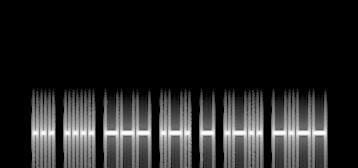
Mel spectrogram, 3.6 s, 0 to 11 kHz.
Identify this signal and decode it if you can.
Morse code, heard as a keyed tone, about 28 wpm, 700 Hz. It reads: SHORTLY
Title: LY Suffix - Top 100 Words with Base Words 30wpm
